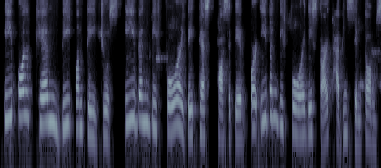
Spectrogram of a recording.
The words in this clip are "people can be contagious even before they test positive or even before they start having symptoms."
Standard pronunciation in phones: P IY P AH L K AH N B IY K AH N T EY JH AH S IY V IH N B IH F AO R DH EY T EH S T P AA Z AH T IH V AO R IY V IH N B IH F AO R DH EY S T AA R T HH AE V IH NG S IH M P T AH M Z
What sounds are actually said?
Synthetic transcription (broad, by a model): P IY P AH L K AH N B IY K AH N T EY JH AH S IY V IH N B IH F AO R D EY T EH S T P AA S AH T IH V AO R IY V IH N B IH F AO R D EY S T AA R T HH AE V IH NG S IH M P T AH M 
